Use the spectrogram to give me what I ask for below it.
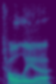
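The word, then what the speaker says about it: Toglia: I love Michael Talia it's spelled t o g l i a but it's the G silent toia he's a power hitter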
